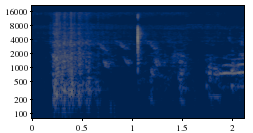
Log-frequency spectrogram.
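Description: Hens clucking, with a short rustle near the start and a single sharp click about a second in; a drawn-out hen call begins near the end.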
